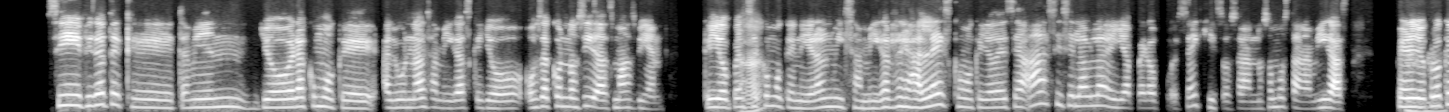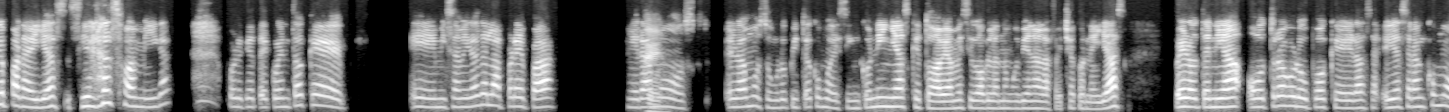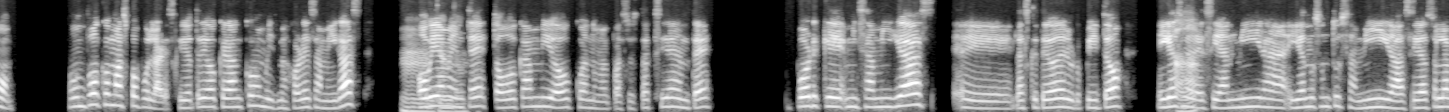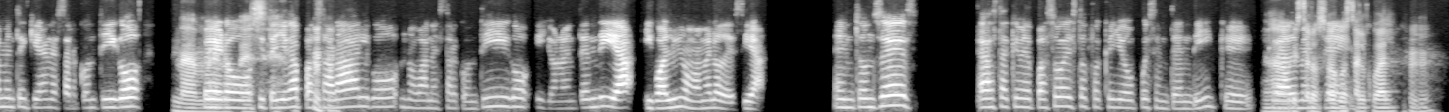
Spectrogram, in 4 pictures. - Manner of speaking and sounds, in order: laughing while speaking: "reales"; laughing while speaking: "sí era su amiga"; chuckle
- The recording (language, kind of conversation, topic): Spanish, podcast, ¿Cómo afecta a tus relaciones un cambio personal profundo?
